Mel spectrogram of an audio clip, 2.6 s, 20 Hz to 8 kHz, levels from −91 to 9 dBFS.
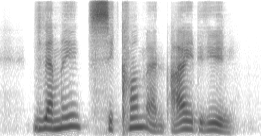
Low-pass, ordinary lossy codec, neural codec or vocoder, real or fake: none; none; codec, 16 kHz, 0.5 kbps, FreqCodec, larger model; fake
